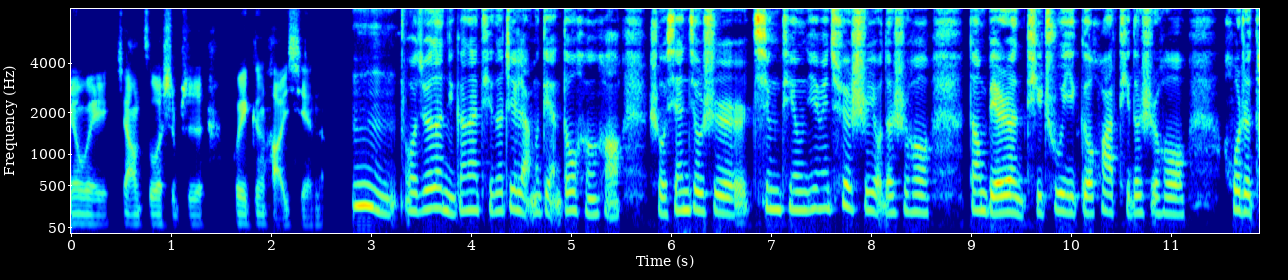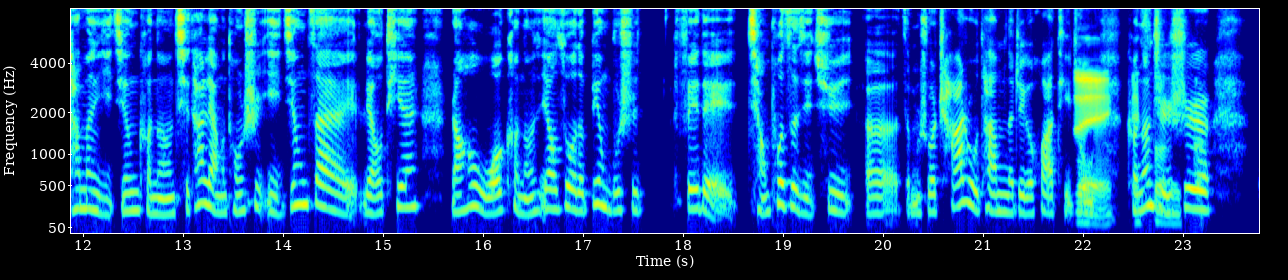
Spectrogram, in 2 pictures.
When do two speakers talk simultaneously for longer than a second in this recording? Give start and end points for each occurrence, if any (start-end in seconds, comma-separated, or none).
21.9-23.2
